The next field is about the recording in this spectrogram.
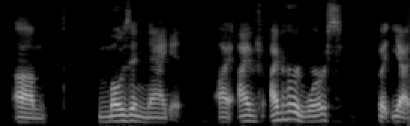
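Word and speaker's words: Mosin–Nagant: Guns like the Mosin Nagin would do just fine, although It's pronounced Mosin Nagant, but I can see why somebody not in the firearms community would get that wrong.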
